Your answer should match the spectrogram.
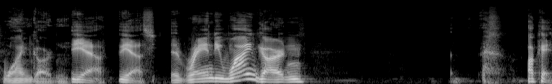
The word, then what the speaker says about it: Weingarten: is pronounced Weingarten.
